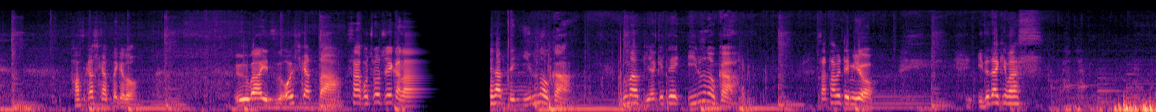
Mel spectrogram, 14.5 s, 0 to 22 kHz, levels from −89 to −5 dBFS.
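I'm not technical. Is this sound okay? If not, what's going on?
No. Long network dropout, 5.07 to 6.15 s: a fading buzz then silence fills the gap, and about a second of sound is lost, likely from network trouble.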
